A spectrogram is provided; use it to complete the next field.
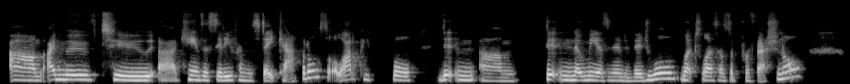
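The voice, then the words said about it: Southern US accent. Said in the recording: “a southern accent that you may detect”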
